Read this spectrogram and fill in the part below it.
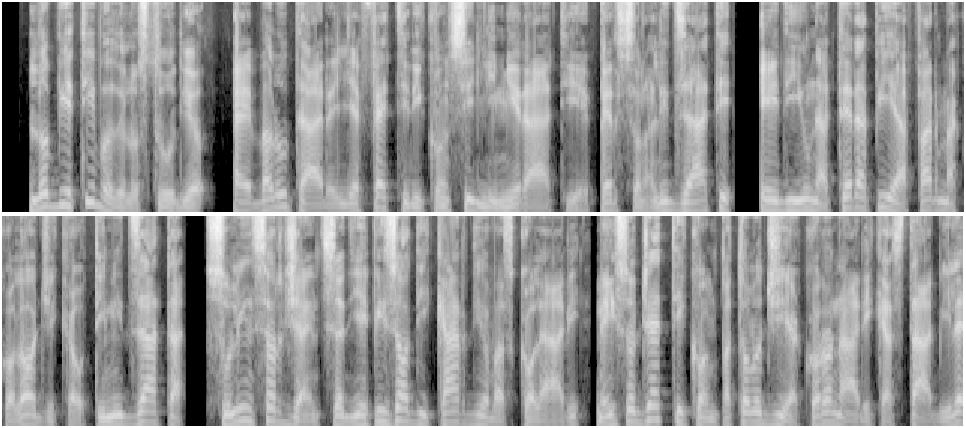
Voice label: italian medical narration

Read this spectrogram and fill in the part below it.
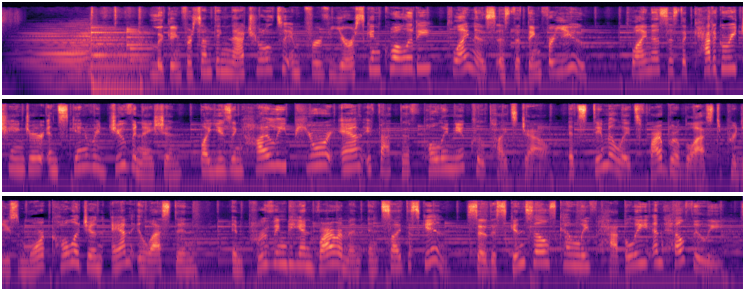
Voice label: english

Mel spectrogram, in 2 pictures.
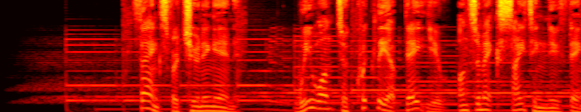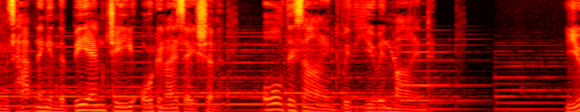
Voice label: english international corporate videos

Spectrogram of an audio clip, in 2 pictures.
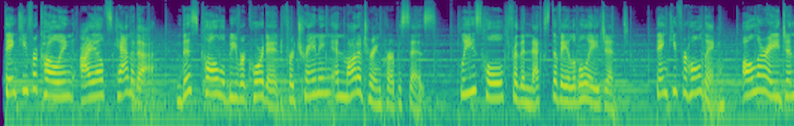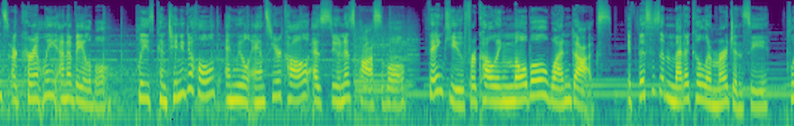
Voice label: english american ivr

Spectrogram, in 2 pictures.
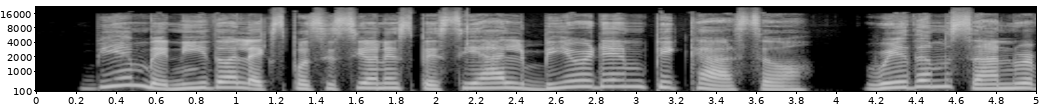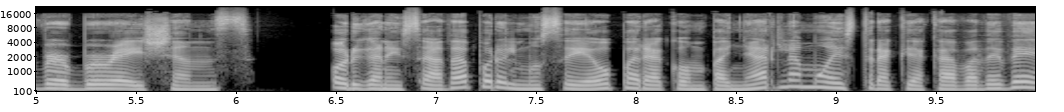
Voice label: spanish latin american audio guides, voice actors

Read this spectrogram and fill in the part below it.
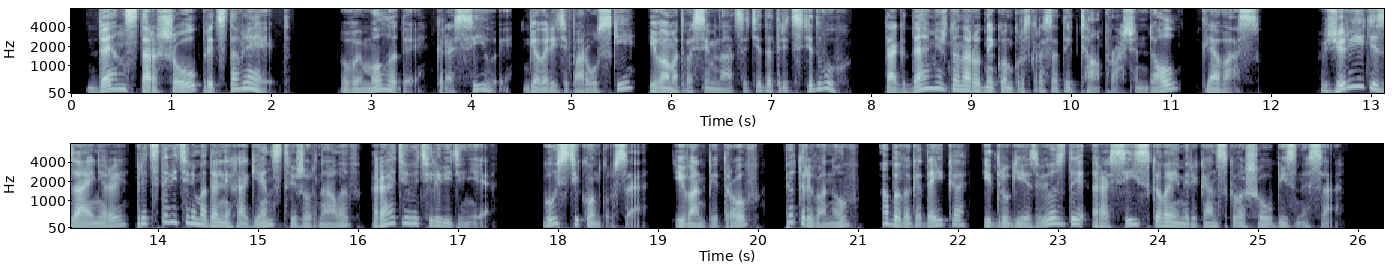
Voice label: russian promos; ruso (nativo)

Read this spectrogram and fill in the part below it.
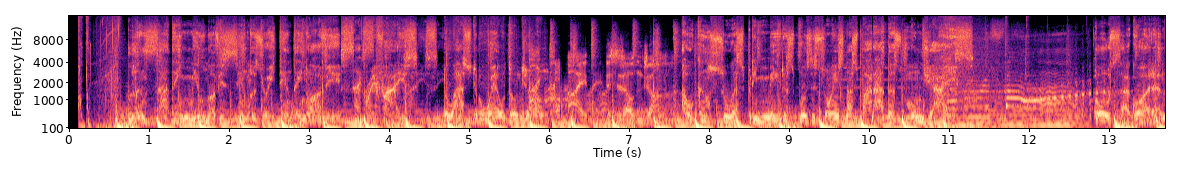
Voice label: portuguese brazilian radio imaging

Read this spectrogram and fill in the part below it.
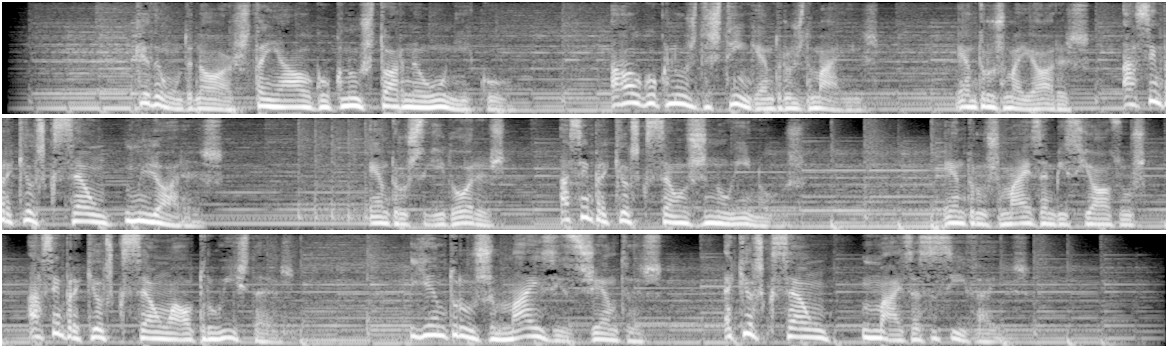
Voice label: portuguese corporate videos

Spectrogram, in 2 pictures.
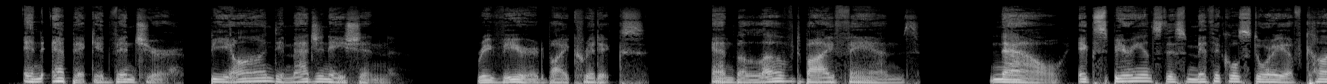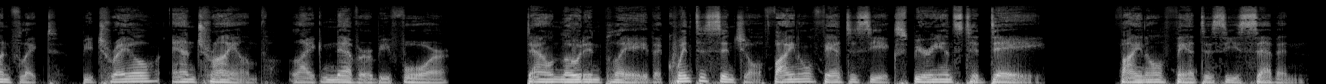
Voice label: English American movie trailers

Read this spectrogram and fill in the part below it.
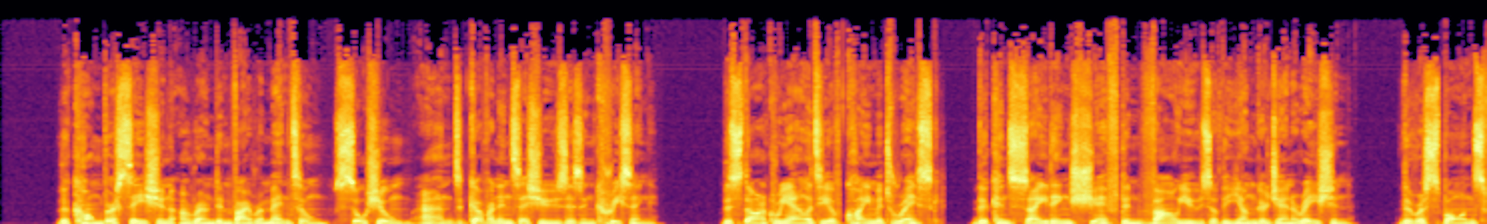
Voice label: English Scottish promos

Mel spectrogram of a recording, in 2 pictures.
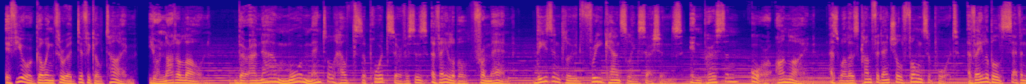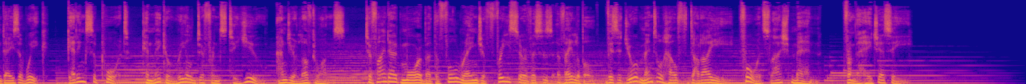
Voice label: english irish political ads, Irish English; Annonces politiques / Automobile

